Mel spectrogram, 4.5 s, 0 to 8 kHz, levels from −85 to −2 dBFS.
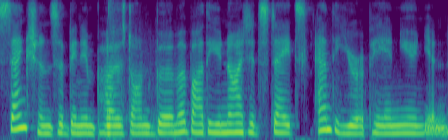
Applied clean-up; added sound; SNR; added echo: neural mask model Resemble Enhance denoiser.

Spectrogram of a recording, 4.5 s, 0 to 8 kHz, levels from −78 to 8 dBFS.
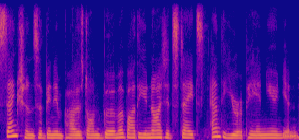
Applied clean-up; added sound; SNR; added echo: neural separator model SepFormer DNS4.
